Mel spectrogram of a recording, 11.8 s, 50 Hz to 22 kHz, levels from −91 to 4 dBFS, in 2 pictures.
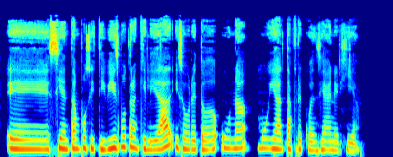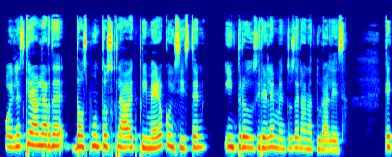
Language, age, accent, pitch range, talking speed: Spanish, 10-29, Colombian, 200-240 Hz, 155 wpm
